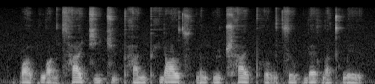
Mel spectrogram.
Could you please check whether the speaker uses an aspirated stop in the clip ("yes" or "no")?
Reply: yes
